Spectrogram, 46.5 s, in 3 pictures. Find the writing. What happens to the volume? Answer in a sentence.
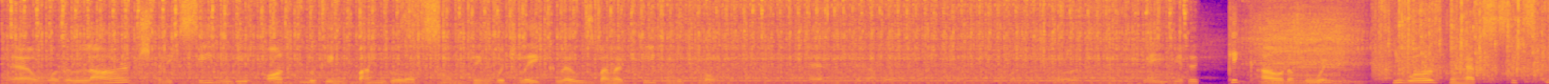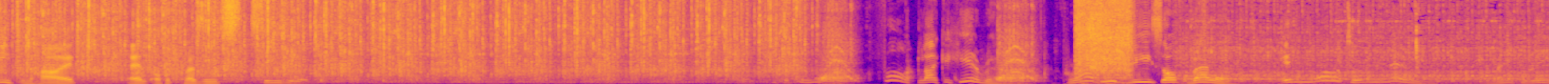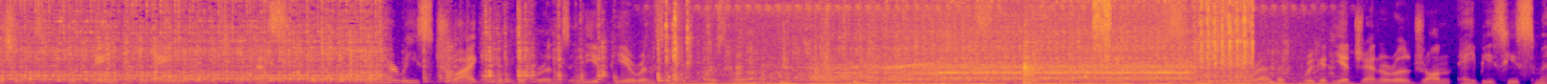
The volume of the writing goes up, then down.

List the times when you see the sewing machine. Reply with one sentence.
You can hear the sewing machine from 0.0 to 43.5 s.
